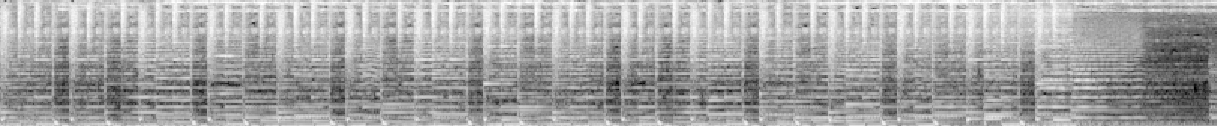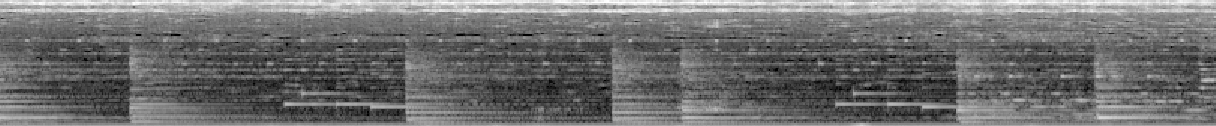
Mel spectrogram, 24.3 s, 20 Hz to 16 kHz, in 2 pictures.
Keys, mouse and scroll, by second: 0.8 middle click, 1.6-2.4 scroll down 1, 2.4-4.4 right drag, 5.6 click, 7.4-24.3 drag.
